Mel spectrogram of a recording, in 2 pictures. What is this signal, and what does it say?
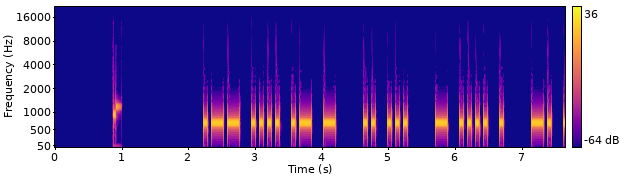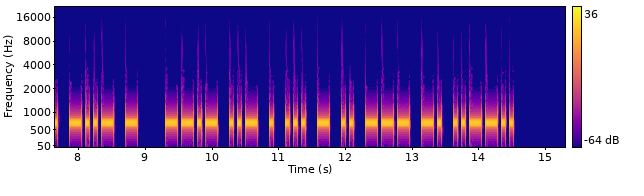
Morse code, heard as a keyed tone, about 20 wpm, 700 Hz. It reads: WHAT IS THE NEXT QUESTION?
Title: Sentences from Top 1000 Words - Review Part 1 - 20wpm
